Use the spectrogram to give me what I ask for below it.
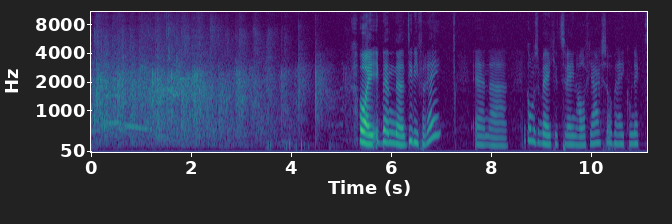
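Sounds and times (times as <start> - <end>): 
audience applauding: 0.0 - 5.2
speech: 5.4 - 7.0, 7.7 - 11.1.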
